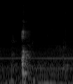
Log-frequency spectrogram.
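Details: Adult man with persistent coughing is taught the effective-cough technique: after deep breaths, he gives one forceful cough burst on the fourth breath into a glass to clear phlegm; effective (huff) cough.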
